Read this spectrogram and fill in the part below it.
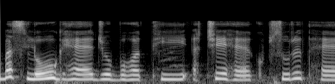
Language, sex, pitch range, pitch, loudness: Urdu, female, 220-255 Hz, 235 Hz, -16 LUFS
